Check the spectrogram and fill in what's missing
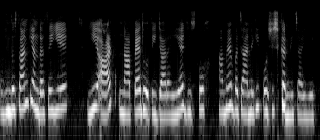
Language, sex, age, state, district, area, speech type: Urdu, female, 18-30, Uttar Pradesh, Aligarh, urban, spontaneous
